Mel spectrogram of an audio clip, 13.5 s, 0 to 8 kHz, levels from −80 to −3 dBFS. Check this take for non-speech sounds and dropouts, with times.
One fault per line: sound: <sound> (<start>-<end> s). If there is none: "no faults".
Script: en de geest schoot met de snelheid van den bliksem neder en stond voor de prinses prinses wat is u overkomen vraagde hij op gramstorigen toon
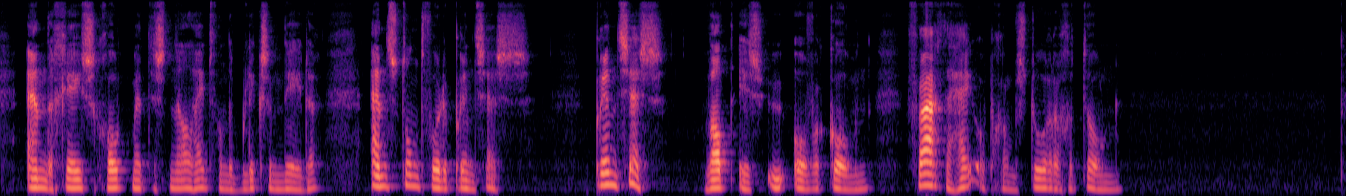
no faults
